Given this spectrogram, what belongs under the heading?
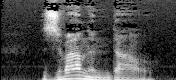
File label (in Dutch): "Zwanendaal", Dutch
